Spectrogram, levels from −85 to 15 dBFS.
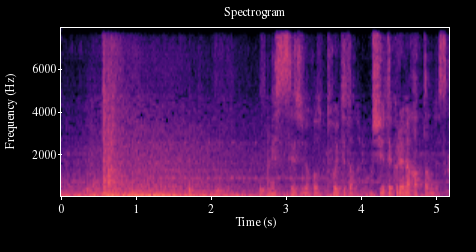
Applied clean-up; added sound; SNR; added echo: none; none; none; none.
